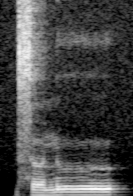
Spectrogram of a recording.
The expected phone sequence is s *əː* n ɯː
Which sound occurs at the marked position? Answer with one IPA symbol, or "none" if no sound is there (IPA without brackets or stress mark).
əː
